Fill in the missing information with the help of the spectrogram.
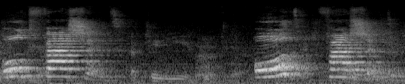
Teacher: instead of stressing the first I am stressing that second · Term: compound adjectives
